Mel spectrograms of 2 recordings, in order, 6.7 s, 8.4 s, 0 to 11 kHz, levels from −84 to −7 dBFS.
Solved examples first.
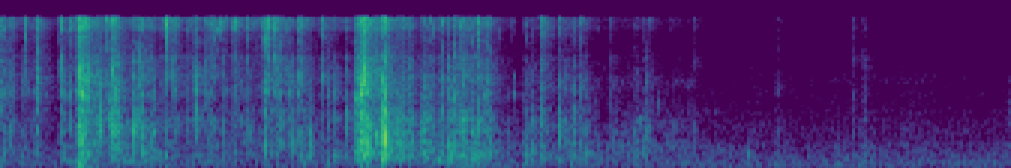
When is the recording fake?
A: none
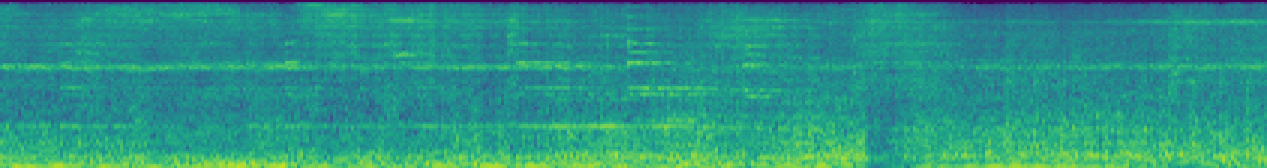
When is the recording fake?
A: 0.9-1.9 (codec, DAC); 5.7-6.4

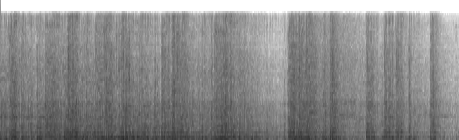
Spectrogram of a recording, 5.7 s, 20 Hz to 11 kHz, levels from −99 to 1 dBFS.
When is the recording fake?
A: 0.0-3.9 (vocoder, Vocos); 4.5-5.7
